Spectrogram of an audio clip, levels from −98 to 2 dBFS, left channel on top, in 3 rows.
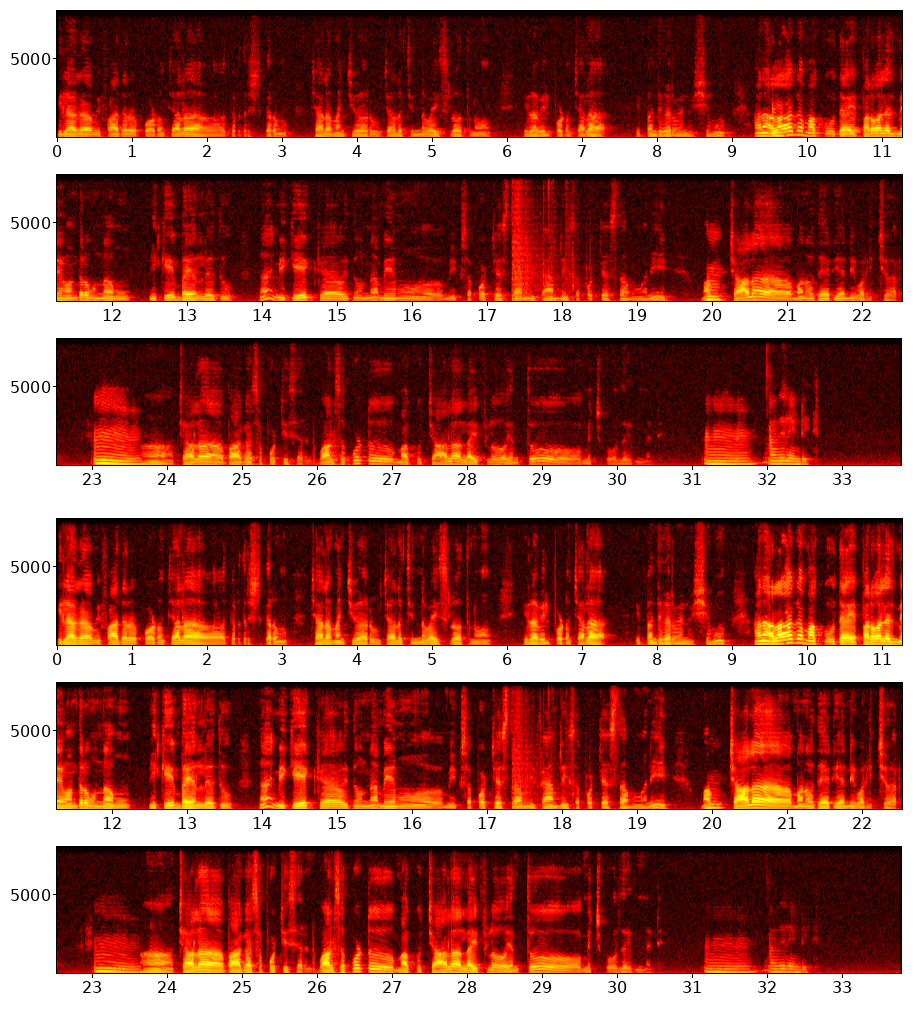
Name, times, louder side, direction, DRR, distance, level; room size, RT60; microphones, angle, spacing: voice 1, 0.0-3.1 3.4-5.8 6.2-7.3 7.7-8.9 9.3-12.2 12.5-13.6 14.0-19.4 19.9-22.5 23.6-27.2 27.5-30.5, right 5 dB, 45° right, 0.4 m, -29 dB
sound 1, 17.0-19.1 22.0-22.1, left 2 dB, 10° left, 0.7 m, -48 dB
voice 2, 23.0-23.7 31.2-32.7, left 4 dB, 80° left, 0.5 m, -30 dB
14.0 x 10.0 x 2.8 m
head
